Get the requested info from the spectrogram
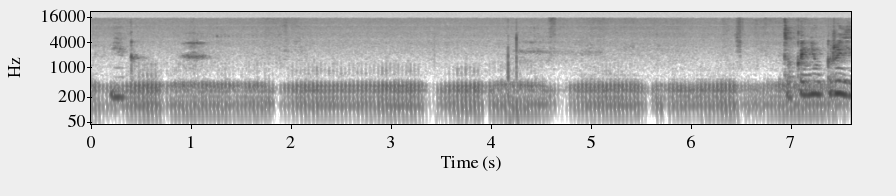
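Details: Serval. A serval gives a deep, continuous purr, rumbling in even pulses of roughly a second as it breathes in and out. A brief human voice breaks in at the very end.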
